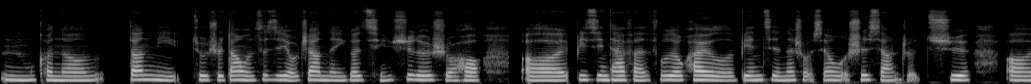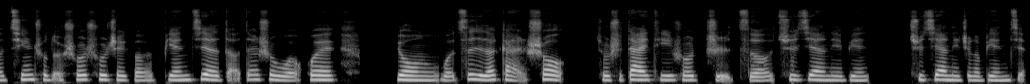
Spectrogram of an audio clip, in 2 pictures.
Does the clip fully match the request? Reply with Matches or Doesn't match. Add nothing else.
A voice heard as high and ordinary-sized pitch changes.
Doesn't match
